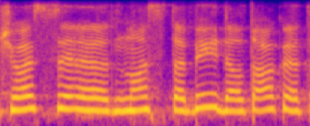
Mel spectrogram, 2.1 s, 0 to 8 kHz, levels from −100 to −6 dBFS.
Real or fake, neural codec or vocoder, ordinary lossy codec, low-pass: fake; vocoder, 22.05 kHz, 80 mel bands, WaveNeXt; Opus, 32 kbps; 7.2 kHz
